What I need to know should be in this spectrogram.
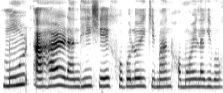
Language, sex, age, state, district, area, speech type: Assamese, female, 18-30, Assam, Sonitpur, urban, read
